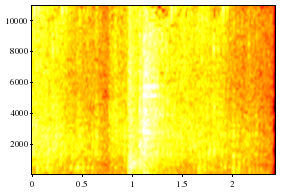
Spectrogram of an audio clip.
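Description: A blade swings with a heavy whoosh and thud.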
